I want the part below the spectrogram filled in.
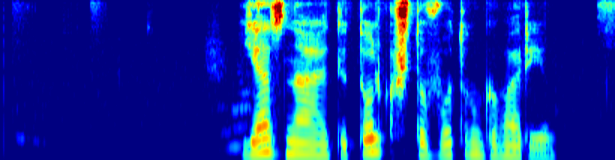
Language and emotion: Russian, neutral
